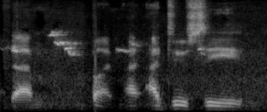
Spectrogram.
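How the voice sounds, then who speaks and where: A man speaks over noticeable background noise. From Kentucky (Elizabethtown). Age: 40s. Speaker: musician. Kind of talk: interview conversation. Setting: podcast interview. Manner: halting, with many repetitions.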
